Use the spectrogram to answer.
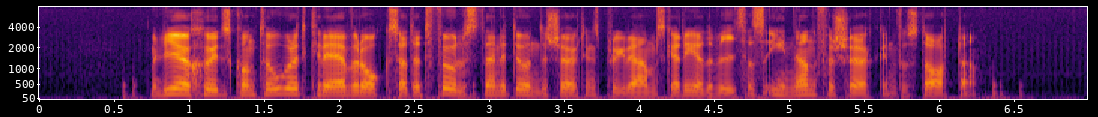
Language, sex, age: Swedish, male, 25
